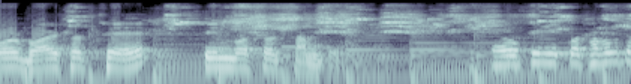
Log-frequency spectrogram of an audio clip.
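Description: Parrots and other cage birds squawking and chirping, over background music.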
